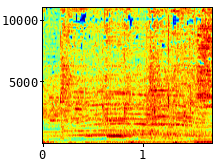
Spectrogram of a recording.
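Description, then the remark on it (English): A modest, lukewarm crowd cheer as a drummer is introduced, a steady, moderately loud wash of voices and scattered shouts lasting under two seconds, with some sustained musical tones faintly underneath. “He kind of gets a lukewarm cheer, but not as lukewarm as … got.”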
